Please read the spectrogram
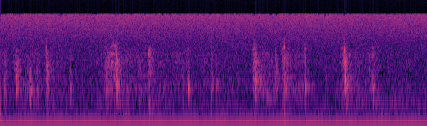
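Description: Telephone being dialed: a string of light, irregular clicks over a steady soundtrack hiss.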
